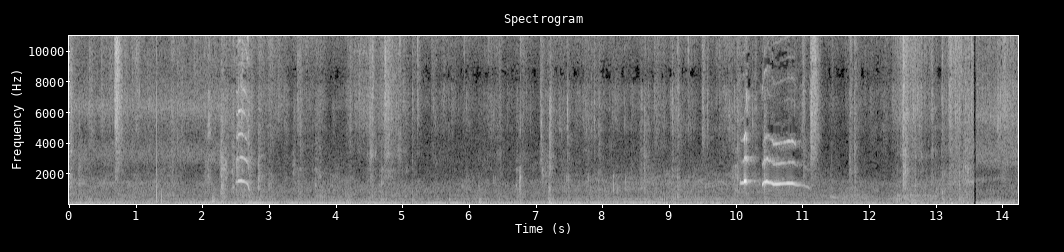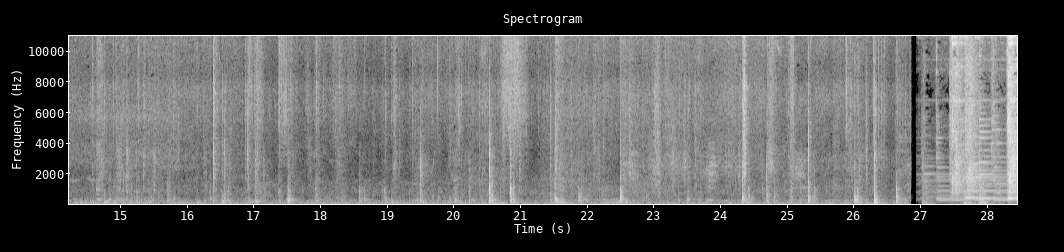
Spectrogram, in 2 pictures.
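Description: Husky mix puppies: one gives a brief high whimper a couple of seconds in and a longer, falling whine about ten seconds in, over a steady low rumble. From about halfway on come many light taps and knocks.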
